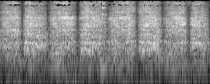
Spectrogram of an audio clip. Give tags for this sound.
Crash
Tools

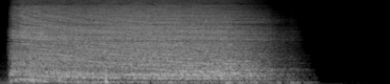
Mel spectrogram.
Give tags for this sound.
balloon
inflate

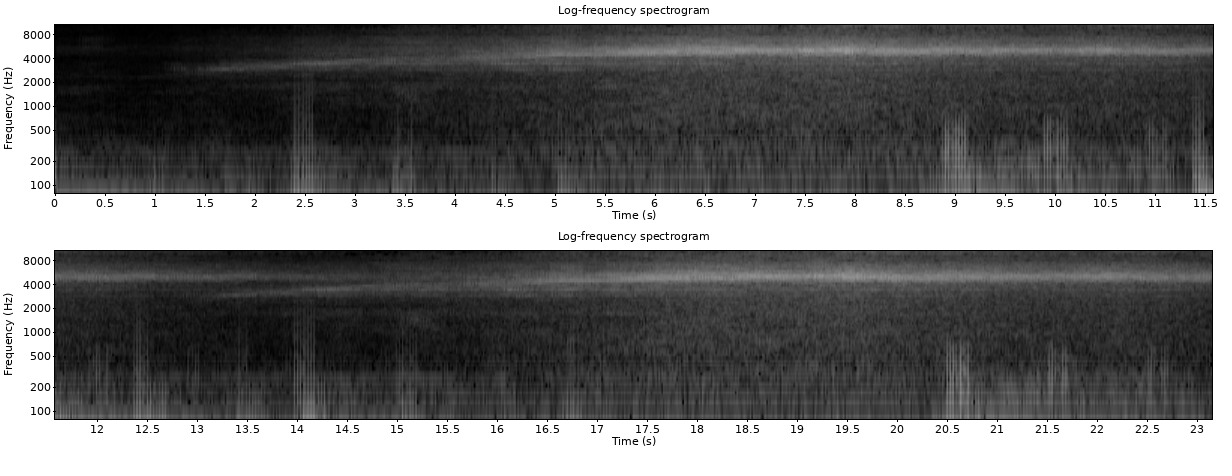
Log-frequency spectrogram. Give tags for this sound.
creepy
horror
Disturbing
sounds
audacity
scary
weird
spooky

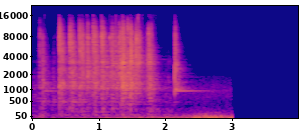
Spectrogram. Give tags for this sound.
gate
chains
effect
OWI

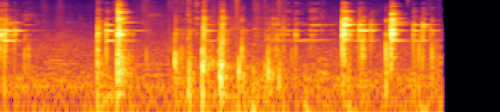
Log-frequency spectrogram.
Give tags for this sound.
field-recording
OWI
weights

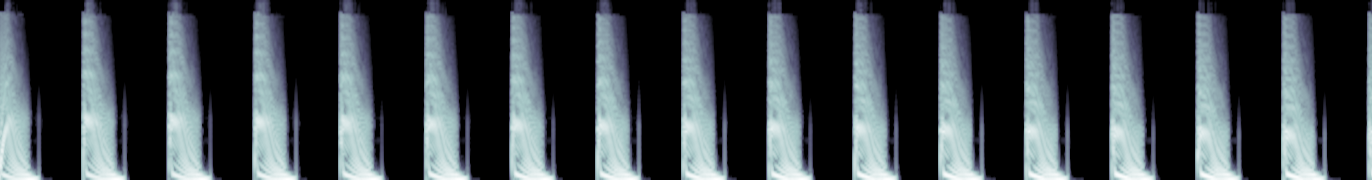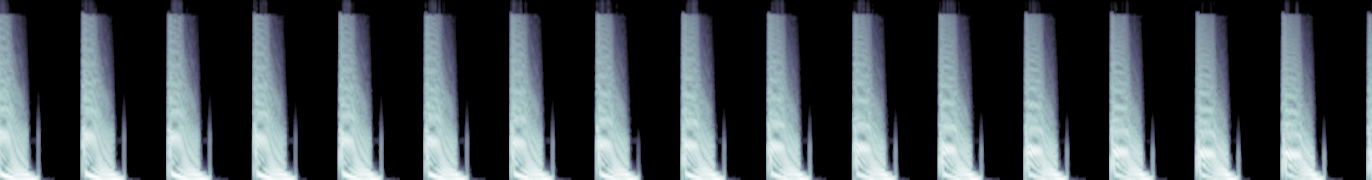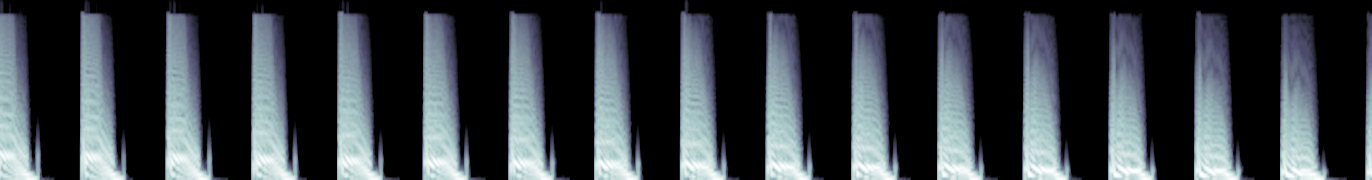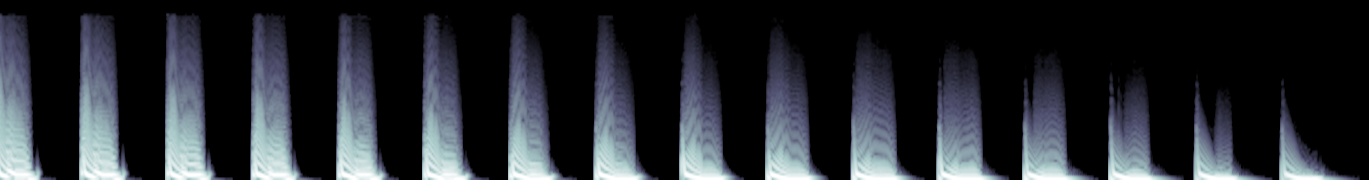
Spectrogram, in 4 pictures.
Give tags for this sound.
dark
hard
synthesized
aftershock

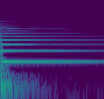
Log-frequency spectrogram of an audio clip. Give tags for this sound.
do
fa
keyboard
keys
la
mi
music
Piano
re
so
ti

